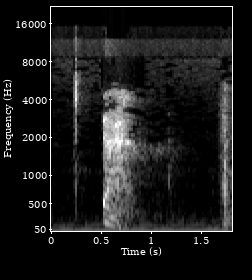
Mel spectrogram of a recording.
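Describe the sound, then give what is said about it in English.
A chair tips and crashes over in the dark: a small knock, then a heavy wooden clatter that rings briefly, and a softer thud a moment later. No voices. “That's a neat trick, putting that chair in my way to fall over in the dark.”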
